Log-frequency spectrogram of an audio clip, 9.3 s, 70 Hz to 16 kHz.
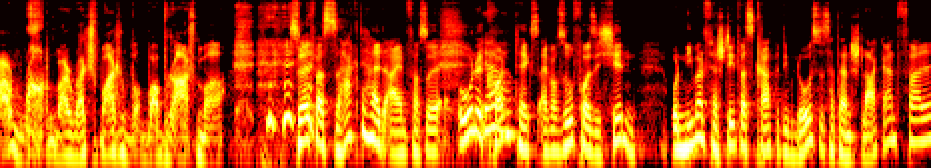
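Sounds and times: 
voice imitating a man's nonsense babbling and grunting: 0.0 - 1.8, 4.3 - 5.2
speech: 0.1 - 9.3
laughter: 2.4 - 3.6, 4.2 - 5.2.

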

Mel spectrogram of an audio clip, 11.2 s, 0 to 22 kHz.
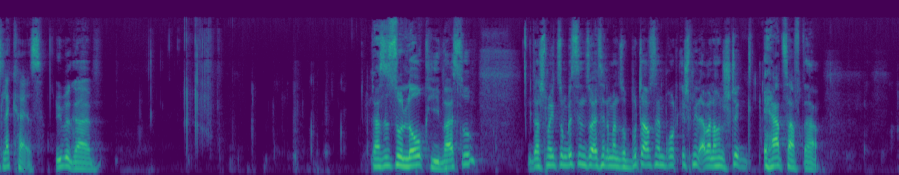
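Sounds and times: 
speech: 0.0 - 1.3, 4.6 - 10.5
crunchy snack being chewed: 1.7 - 4.8.

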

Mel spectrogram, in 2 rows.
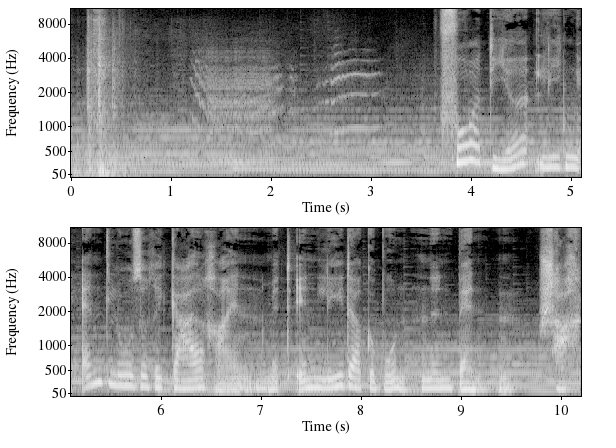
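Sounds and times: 
heavy oak door thumping: 0.0 - 3.2
speech: 3.8 - 10.1.

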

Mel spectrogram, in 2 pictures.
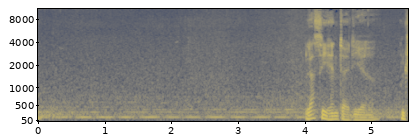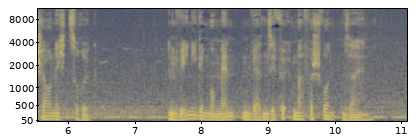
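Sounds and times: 
faint low throbbing hum: 0.0 - 11.0
ocean waves rolling in: 0.0 - 11.0
speech: 4.0 - 6.5, 7.5 - 10.6.

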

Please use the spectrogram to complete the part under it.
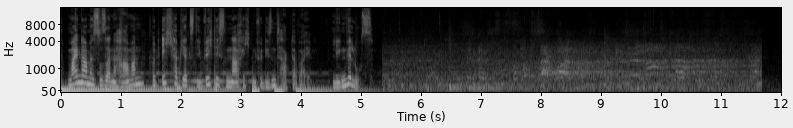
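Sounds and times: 
speech: 0.1 - 5.3
football players shouting and calling in an empty stadium: 5.4 - 11.7.

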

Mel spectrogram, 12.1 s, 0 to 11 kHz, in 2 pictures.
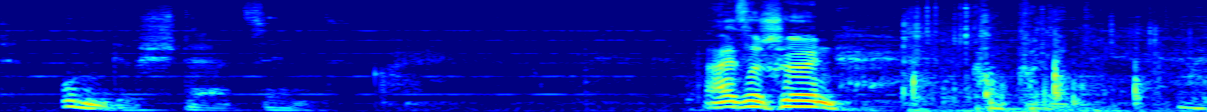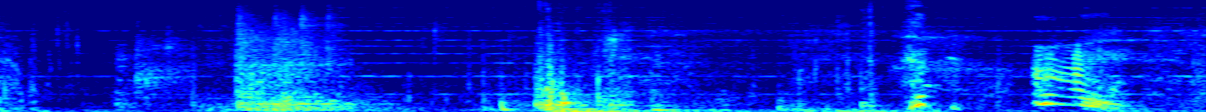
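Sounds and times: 
speech: 0.3 - 1.7, 3.5 - 5.5
dull clunks: 6.5 - 10.5
door closing with a thud: 6.8 - 9.4.

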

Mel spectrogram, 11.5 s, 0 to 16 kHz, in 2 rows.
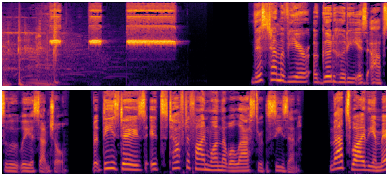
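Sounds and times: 
referee-style whistle blasts: 0.0 - 2.9
speech: 3.7 - 11.5.

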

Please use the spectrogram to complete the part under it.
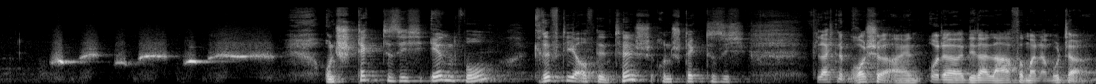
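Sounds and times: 
person imitating whistling while walking through a room: 0.5 - 2.9
speech: 3.2 - 10.9.

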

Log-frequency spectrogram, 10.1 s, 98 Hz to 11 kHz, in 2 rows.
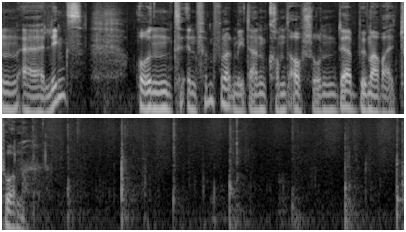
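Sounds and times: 
speech: 0.0 - 5.6
footsteps climbing the stairs of an outdoor lookout tower: 5.3 - 10.0.

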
